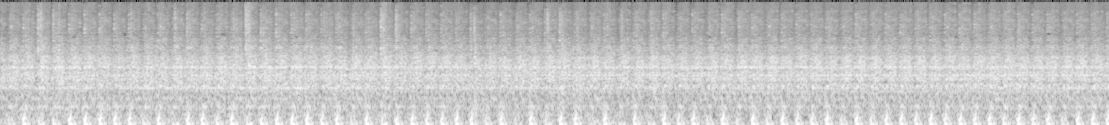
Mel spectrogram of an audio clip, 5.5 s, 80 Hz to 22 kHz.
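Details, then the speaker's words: 24-inch Troy-Bilt snowblower that only ran on choke and surged after sitting about 9 months with gas; idle adjusted after the fix, electric start. Even, steady single-cylinder idle with quick regular firing, no surging or stalling; normal idle. "The idle set good, so I'll put the cover back on."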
